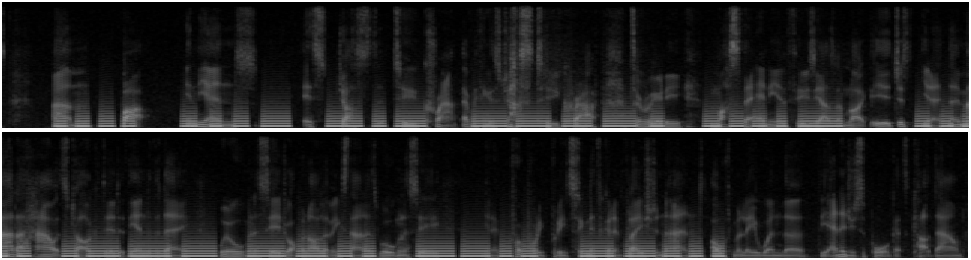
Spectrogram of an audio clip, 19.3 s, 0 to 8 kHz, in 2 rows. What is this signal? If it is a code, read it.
Morse code, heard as a horn, hand-sent with a straight key, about 10 wpm, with speech in English. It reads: HVK94 HJZZ7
